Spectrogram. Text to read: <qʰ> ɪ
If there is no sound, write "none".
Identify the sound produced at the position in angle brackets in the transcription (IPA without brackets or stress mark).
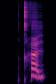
qʰ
